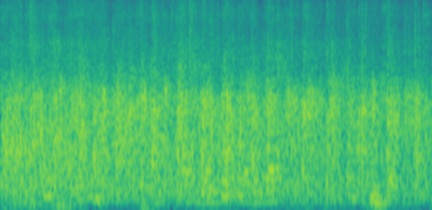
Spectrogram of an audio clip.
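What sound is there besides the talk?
audience applause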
